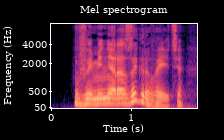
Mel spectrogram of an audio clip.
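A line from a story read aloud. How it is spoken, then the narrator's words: Uncertain question. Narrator (Russian): неуверенно спросила Лазарева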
